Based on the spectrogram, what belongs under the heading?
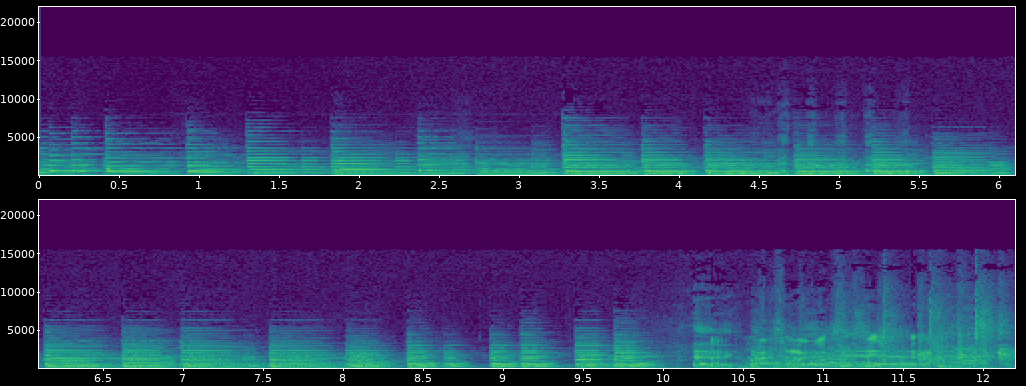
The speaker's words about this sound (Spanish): Qué grande. Mira cómo aplauden acá todos los amigos y los familiares que vinieron al estudio de Radio Nacional.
